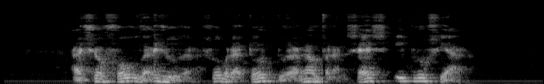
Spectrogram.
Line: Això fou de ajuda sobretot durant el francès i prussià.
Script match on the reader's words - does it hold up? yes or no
yes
